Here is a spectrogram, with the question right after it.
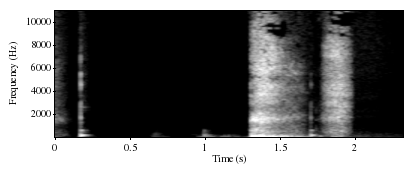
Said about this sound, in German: Jetzt muss ich niesen.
